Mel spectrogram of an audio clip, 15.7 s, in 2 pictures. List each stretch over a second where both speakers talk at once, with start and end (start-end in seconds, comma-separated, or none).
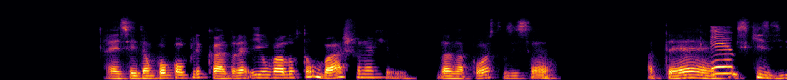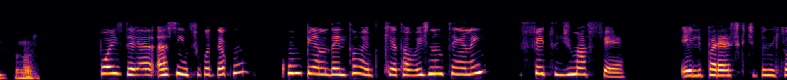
none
